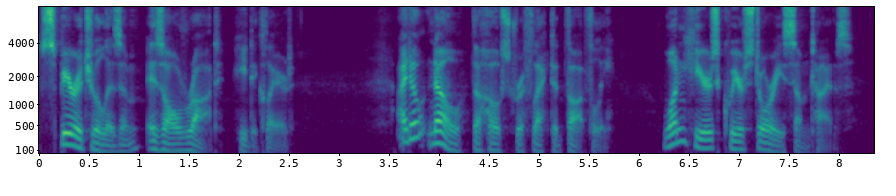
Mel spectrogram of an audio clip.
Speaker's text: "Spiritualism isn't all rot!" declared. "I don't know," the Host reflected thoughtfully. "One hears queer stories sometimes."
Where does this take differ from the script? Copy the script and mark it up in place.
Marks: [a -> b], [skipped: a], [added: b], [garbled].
"Spiritualism [isn't -> is] all rot!" [added: he] declared. "I don't know," the Host reflected thoughtfully. "One hears queer stories sometimes."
